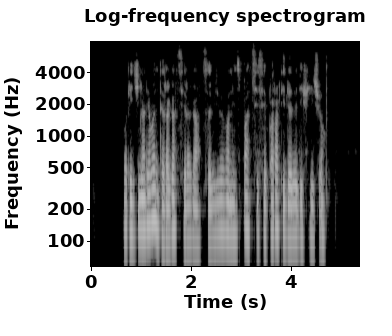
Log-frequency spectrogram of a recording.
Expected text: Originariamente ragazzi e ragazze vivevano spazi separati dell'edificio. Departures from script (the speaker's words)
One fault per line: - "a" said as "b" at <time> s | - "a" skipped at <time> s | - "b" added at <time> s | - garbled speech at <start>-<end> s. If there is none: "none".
- "in" added at 2.8 s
